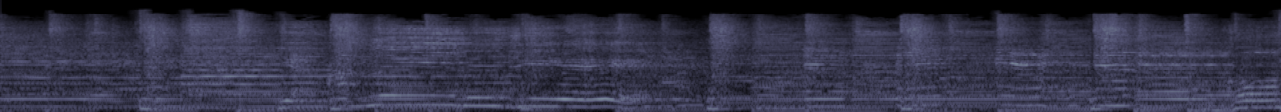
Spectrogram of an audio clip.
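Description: Live country band playing: a man singing over acoustic and electric guitars, with drums keeping a steady beat.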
